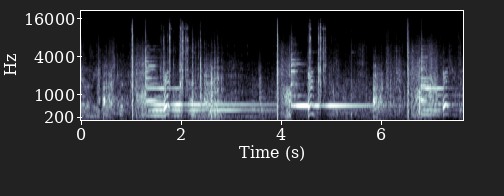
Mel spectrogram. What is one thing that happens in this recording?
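A rifle fires sharp, loud shots outdoors, one after another.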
